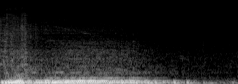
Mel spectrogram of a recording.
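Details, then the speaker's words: Nissan Z (Z32) at startup: the fuel pump kicks on, the engine catches with a brief rough rumble, then sags and dies within about two seconds. It runs fine if kept on the gas. Stalls right after starting. "It almost wants to stay running, but then it doesn't. But if I keep on the gas, it runs no issue."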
